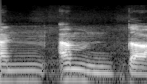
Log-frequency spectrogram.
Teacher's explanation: dengan cara membacanya tidak dengung sama sekali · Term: izhar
